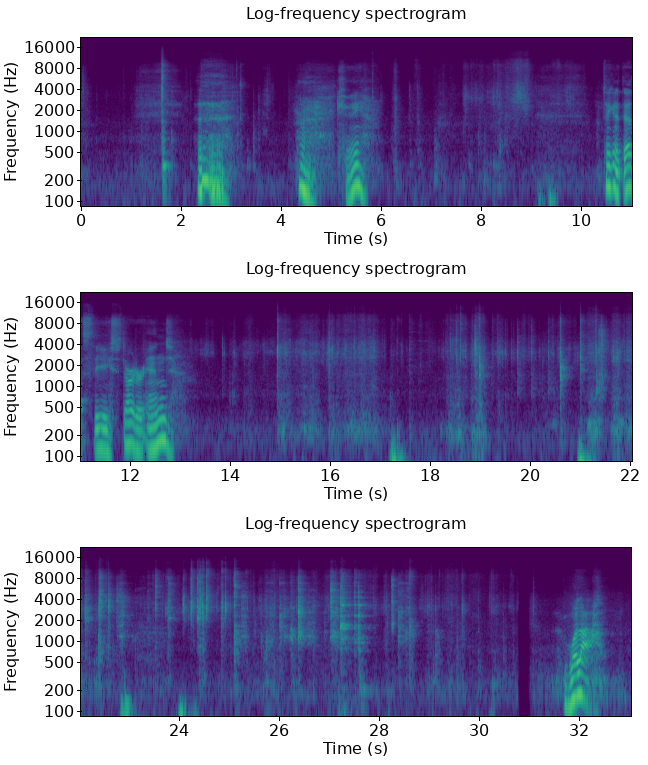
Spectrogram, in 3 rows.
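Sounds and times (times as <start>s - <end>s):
battery cables clicking and rattling: 18.2s - 30.8s.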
